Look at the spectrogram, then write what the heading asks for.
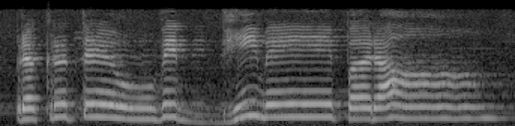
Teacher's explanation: ಅನುಸ್ವಾರದ ಉಚ್ಚಾರಣೆ ನಾಸಿಕಾಂ ಆ ರೀತಿ ಬರಬೇಕು ಕಾರಣ ಮುಂದಿನ ಶಬ್ದ ವಿದ್ಧಿ ಅವರ್ಗೀಯ ವ್ಯಂಜನ ವದೊಂದಿಗೆ ಪ್ರಾರಂಭ ಆಗ್ತಾ ಇದೆ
